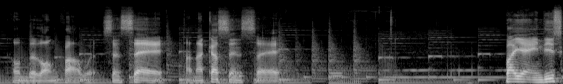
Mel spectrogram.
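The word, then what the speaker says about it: 田中: For example, here we have the examples here uh for Tanaka which is unacented uh very common Japanese surname uh it's accented then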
